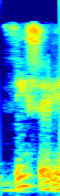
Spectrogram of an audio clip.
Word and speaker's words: sisu: Sisu, yeah.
